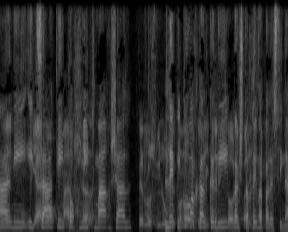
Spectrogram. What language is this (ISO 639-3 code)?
heb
